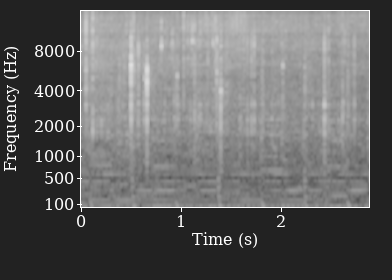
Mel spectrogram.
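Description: Veg roll tikki frying in a pan, a steady close sizzle of hot oil with small pops and crackles throughout, no voices.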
